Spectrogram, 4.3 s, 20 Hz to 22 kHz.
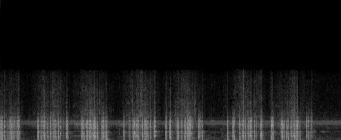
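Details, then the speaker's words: Zenith 600 Series Trans Oceanic radio on the broadcast band with a makeshift outdoor antenna: harsh crackling static bursts cut in and out as the cord is pulled from the cord reel, caused by dirty, intermittent cord reel contacts. "Okay, do you hear that static? Okay, there's a reason for that. This one isn't particularly bad, but sometimes these things get so bad, in fact, that the radio could just be sitting here and idling"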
